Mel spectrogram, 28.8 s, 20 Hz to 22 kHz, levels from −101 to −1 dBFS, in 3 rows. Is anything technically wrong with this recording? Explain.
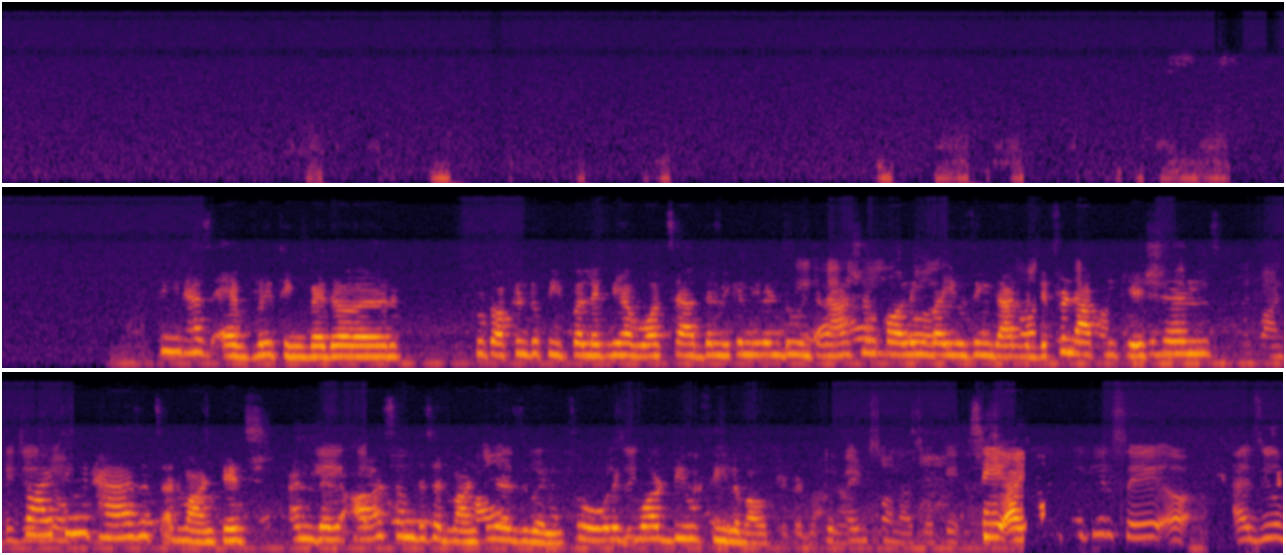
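Yes. Speech suppressed in double talk occurs from 15.49 to 16.5, 16.85 to 18.27, 18.43 to 19.12, 19.82 to 20.63, 20.8 to 21.45, 21.99 to 24.7, 24.98 to 25.57 and 26.92 to 27.49 s. An echo canceller likely could not separate this side's talker from the loudspeaker echo of the other side and turned everything down. The speech dips by roughly 20 to 35 dB.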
